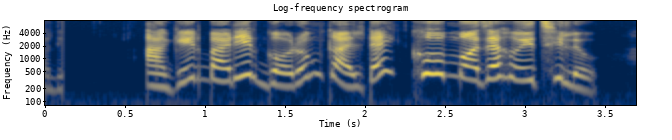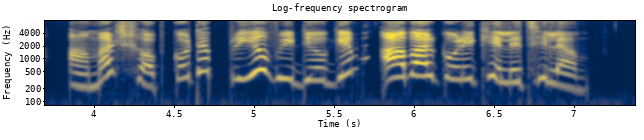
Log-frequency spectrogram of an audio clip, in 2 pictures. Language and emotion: Bengali, happy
